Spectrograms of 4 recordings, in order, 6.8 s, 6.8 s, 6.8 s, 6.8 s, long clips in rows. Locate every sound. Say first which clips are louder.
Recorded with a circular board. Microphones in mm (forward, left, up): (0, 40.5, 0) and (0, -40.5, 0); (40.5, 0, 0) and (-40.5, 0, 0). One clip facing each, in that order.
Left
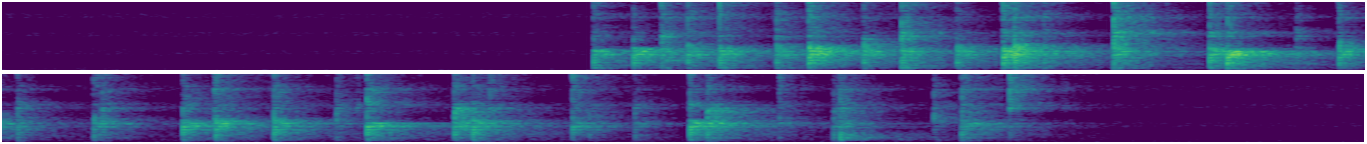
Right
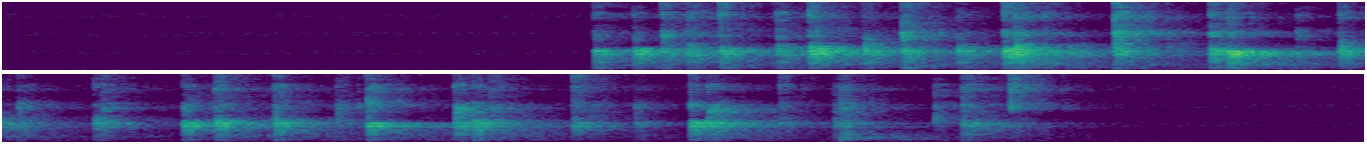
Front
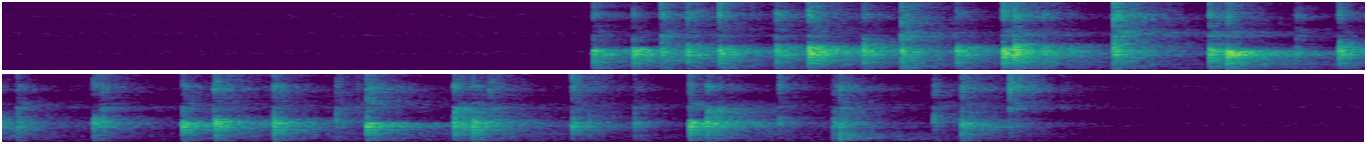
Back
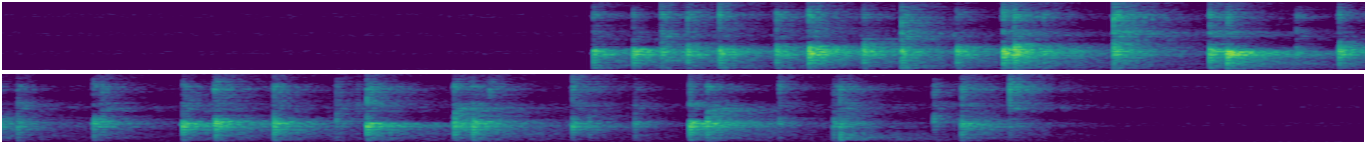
1.5 s a clap: left 3 dB, even; 95° left, 1.2 m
